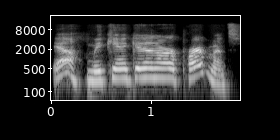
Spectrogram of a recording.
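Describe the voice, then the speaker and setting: A sardonic, level-headed young woman, voiced by a woman who answers with quick, dry wisecracks. Her voice sits a little high and sounds dry and close. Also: expressive, creaky, no room sound, muffled recording, full character voice. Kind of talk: radio comedy acting.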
